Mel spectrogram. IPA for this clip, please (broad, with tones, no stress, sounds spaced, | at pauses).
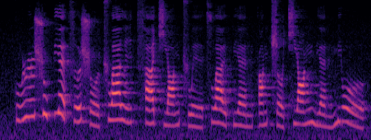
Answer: k u˧˥ ɻ ɻ̩˥ ʂ u˥˧ p j ɛ˥˩ t͡s ɹ̩˧˥ ʂ o˨˩ ʊ̯ ʈ͡ʂ w ä˥ l i˧˥ t͡sʰ ä˧˥ t͡ɕ j ɑ˧˥ ŋ ʈ͡ʂ w e˨˩ ɪ̯ t͡s w a˥˩ ɪ̯ p j ɛ˨˩ n k ɑ˦ ŋ ʈ͡ʂ ɤ˨˩ t͡ɕ j ɑ˧˥ ŋ n̪ j ɛ˨˩ n m j o˥˩ ʊ̯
